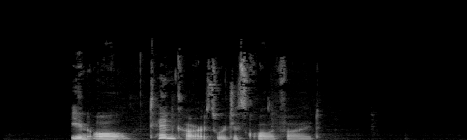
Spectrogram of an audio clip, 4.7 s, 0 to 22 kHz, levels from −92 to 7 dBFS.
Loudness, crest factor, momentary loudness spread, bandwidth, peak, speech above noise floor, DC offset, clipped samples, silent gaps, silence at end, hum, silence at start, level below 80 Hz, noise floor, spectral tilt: -25 LUFS; 22 dB; 14 LU; 14 kHz; -6 dBFS; 60 dB; under 0.1%; under 0.1%; none; 1.55 s; none; 0.7 s; -68 dBFS; -84 dBFS; -5.5 dB/octave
